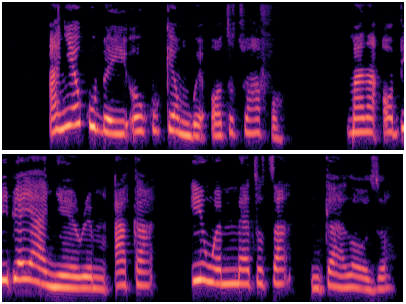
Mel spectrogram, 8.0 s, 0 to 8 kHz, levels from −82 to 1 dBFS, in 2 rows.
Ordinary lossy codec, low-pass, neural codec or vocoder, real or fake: none; none; none; real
